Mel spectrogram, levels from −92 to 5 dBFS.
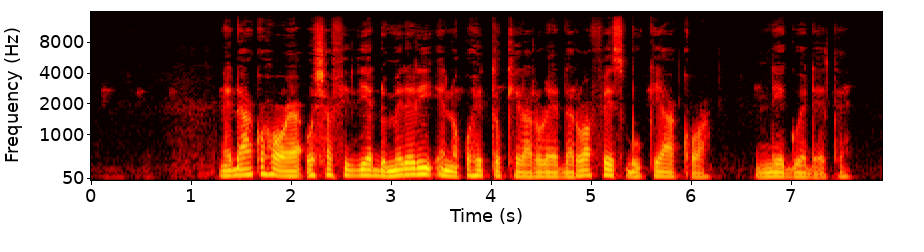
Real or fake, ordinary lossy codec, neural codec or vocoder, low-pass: real; AAC, 64 kbps; none; 14.4 kHz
